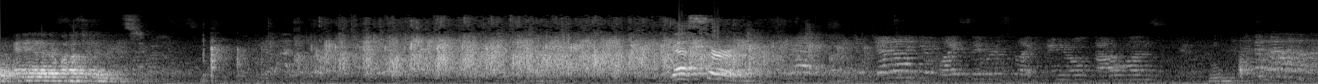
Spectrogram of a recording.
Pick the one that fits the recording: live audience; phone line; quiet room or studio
live audience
